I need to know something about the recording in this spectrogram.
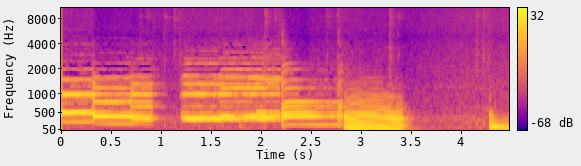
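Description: Melodic sample loops in E minor at 80 BPM played back in short snippets one after another: a first phrase, a sustained chord with shifting notes, then a deeper, bass-heavy chord, each cut off abruptly, with a short silence between the first two and a longer one near the end.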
